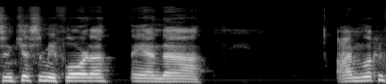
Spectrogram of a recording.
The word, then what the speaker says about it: Kissimmee: i pronounced it right i've been told i pronounced it wrong i don't know it doesn't matter just it sounds like kissing me so i'm just gonna say it but it's in kissimmee florida and uh i'm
